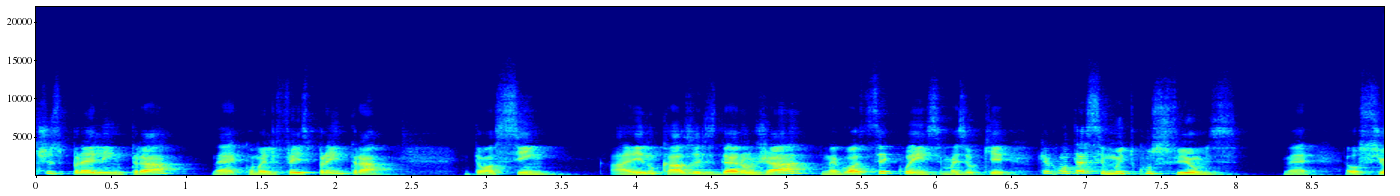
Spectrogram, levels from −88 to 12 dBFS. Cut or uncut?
uncut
